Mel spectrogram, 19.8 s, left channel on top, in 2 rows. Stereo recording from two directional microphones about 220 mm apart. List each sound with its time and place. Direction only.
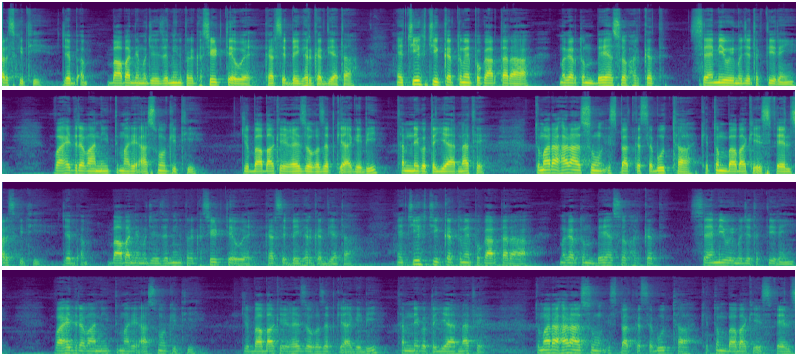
0.0 s a man's voice: 45° left (ahead or behind)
